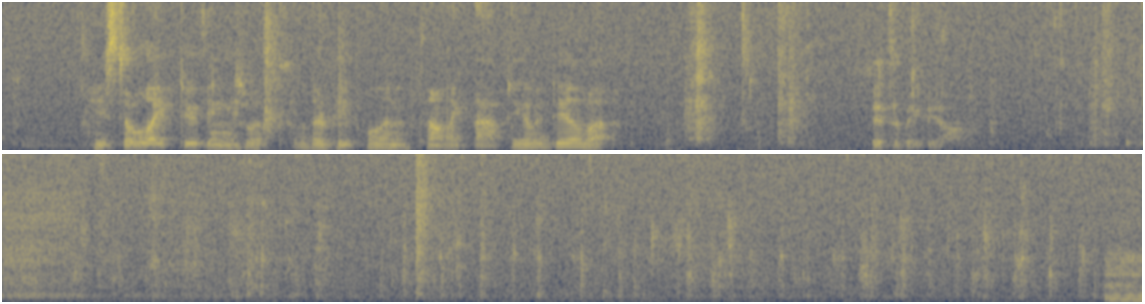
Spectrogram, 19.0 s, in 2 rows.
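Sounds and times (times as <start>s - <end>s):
voice: 0.7s - 5.1s, 18.7s - 19.0s
people chewing food: 5.5s - 19.0s.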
